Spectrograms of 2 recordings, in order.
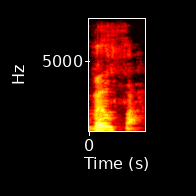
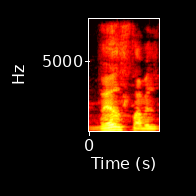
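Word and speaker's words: welcher: ভান মানে হচ্ছে হোয়েন আরেকটা হচ্ছে এটা হচ্ছে ভেলসা ডব্লিউ ই এল সি এইচ ই আর ভেলসা মানে হচ্ছে হুইচ আরেকটা হচ্ছে বিফিল এটা হচ্ছে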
